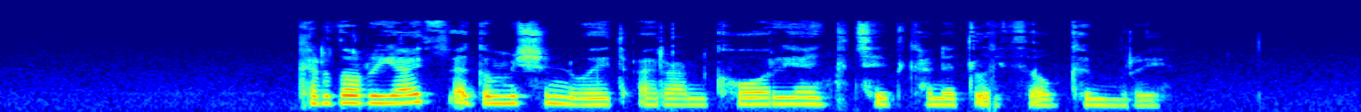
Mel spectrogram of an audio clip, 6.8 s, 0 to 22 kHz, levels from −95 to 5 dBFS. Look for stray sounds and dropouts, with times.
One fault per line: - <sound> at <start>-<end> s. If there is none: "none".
- dropout at 4.9-5.0 s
